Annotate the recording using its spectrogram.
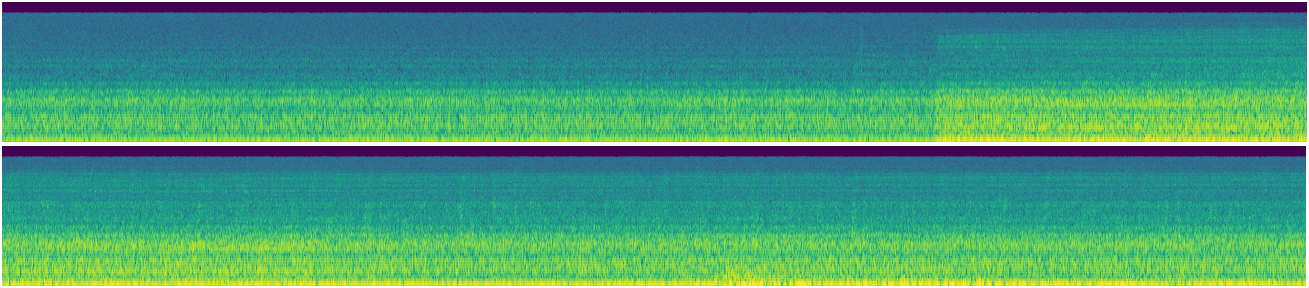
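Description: A large harvester engine drones steadily, muffled at first and then louder.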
